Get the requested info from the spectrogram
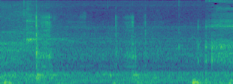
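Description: A few light ticks and clicks of handling on an RC plane's rudder linkage, a finger on the plastic control horn and clevis.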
